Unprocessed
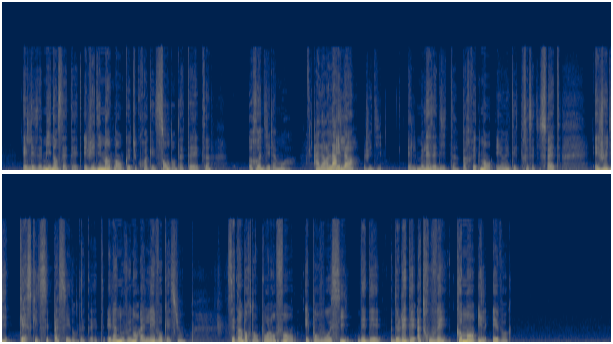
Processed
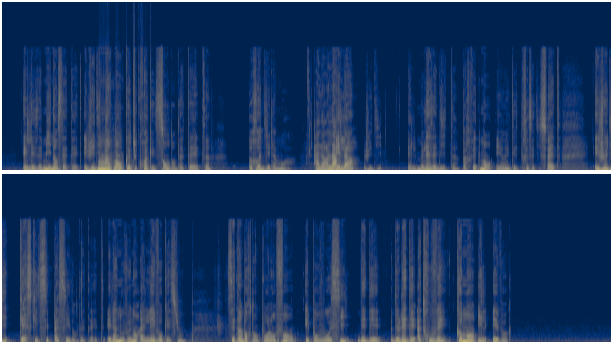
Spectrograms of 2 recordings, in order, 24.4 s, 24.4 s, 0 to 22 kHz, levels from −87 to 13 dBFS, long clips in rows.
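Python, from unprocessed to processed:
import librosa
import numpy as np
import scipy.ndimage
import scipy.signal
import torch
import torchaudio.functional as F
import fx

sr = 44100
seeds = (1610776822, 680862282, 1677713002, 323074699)

y = fx.leveller(x, sr, passes=2, at=(1.92, 2.98))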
